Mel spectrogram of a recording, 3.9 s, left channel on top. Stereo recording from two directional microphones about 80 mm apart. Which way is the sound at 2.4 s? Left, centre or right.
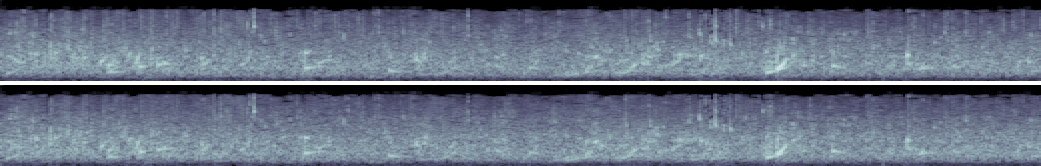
Left.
